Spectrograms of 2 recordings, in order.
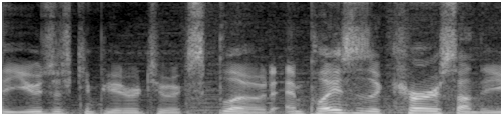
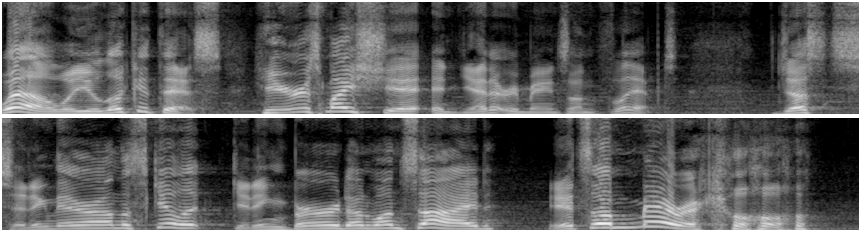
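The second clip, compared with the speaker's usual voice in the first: thick, mocking sarcasm, high and swooping; 6 semitones higher, 4 dB louder than usual. Redoing a character's line after deciding he is more sarcastic: more sarcastic. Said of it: "he's being a little more sarcastic than that".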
